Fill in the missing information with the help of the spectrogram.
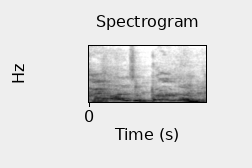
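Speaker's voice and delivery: put-on high-pitched kid complaint; lightly voiced eight-year-old whining; mock childish protest. Eight-year-old self complaining in smoky van.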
